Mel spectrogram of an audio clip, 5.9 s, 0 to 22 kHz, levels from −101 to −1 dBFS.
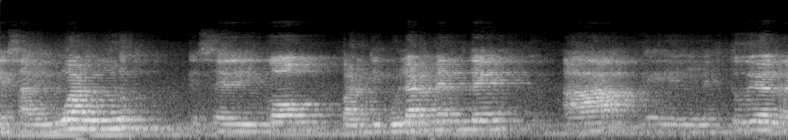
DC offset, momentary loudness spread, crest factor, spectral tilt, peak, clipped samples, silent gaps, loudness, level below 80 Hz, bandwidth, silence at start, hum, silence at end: under 0.1%; 14 LU; 20 dB; -5.5 dB/octave; -2 dBFS; under 0.1%; none; -22 LUFS; -56 dBFS; 8.8 kHz; 0 s; none; 0 s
